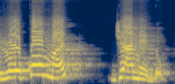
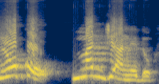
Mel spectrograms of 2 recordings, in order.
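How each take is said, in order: First: The pause falls after the word mat. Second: The pause falls after the word roko. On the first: "इसका एक मतलब होता है" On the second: "अगर आप tone बदल दें, आप रुक जाएंगे"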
